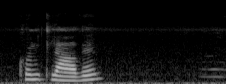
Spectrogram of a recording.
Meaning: conclave
- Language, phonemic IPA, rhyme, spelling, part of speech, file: German, /kɔnˈklaːvə/, -aːvə, Konklave, noun, De-Konklave.ogg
